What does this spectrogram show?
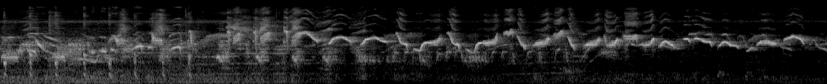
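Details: Chinese Hwamei kept as a cage bird, about 90% pure-bred, nodding as it sings. Fluid whistles form looping, wavy phrases, and short clicks sound near the start.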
